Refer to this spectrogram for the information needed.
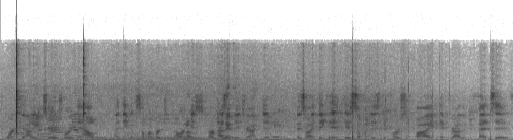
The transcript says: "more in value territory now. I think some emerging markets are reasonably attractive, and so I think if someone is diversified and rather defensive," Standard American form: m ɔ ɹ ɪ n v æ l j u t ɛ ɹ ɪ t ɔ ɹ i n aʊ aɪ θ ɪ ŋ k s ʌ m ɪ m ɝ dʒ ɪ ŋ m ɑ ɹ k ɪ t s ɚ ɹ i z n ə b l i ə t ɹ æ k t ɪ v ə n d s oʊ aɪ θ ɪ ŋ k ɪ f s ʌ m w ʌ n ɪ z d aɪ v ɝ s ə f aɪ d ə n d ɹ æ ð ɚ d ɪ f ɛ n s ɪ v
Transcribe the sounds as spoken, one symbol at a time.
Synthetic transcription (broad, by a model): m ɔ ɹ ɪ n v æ l j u t ɛ ɹ ɪ t ɔ ɹ i n aʊ aɪ θ ɪ ŋ k s ʌ m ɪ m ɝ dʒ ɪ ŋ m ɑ ɹ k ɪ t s ɚ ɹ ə l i ə t ɹ æ k t ɪ v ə n s oʊ aɪ θ ɪ ŋ k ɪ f s ʌ m w ʌ n ɪ z d aɪ v ɝ s ə f aɪ d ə n ɹ æ ð ɚ d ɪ f ɛ n s ɪ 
